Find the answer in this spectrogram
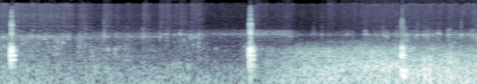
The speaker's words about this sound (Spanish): En las praderas de Posidonia resuenan los caballitos de mar, a base de hacer entrechocar dos huesos especiales del cráneo.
